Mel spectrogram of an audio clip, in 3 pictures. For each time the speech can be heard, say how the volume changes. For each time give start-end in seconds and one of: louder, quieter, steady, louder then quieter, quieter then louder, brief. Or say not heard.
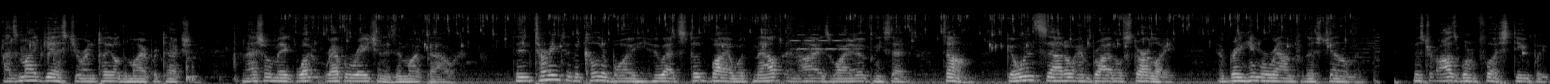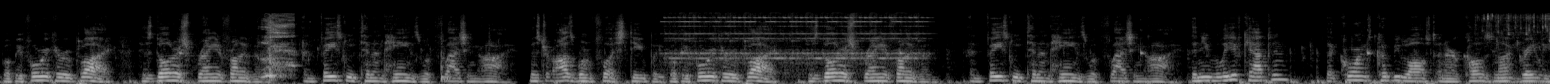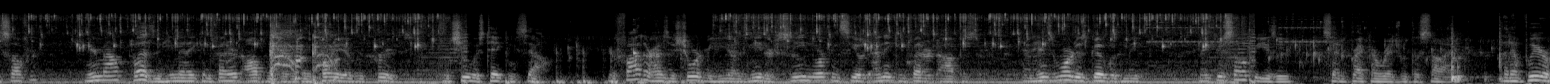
0.0-46.4 steady.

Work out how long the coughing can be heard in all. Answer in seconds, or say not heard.
2 s.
